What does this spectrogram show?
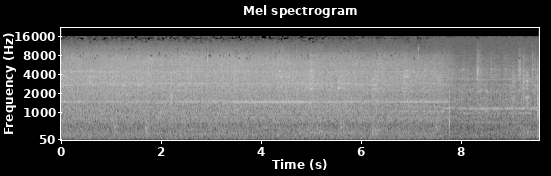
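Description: CSX freight cars rolling past on the rails with steady wheel and car noise, a little quieter from about eight seconds in.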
